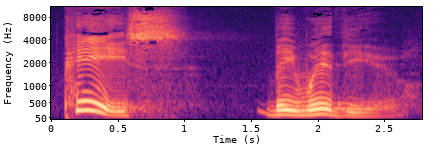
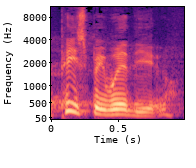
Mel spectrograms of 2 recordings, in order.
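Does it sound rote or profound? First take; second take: profound; rote. First: It is said in a weighty, profound way. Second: It is said in a rote, offhand way.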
